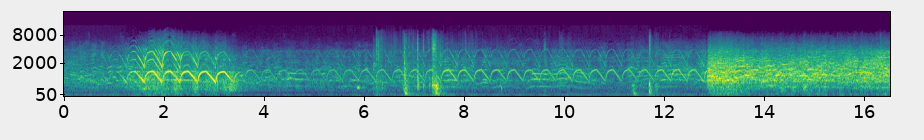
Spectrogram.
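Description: A police siren wails loudly and steadily.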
